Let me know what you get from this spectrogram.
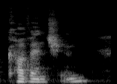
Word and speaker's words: Covention: But so Gus and Willow show up at the stands to let him know that it's because of the Coven Convention, or Covention, which is a subtle pronunciation that I'm going to say wrong every single time, so get ready for that.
